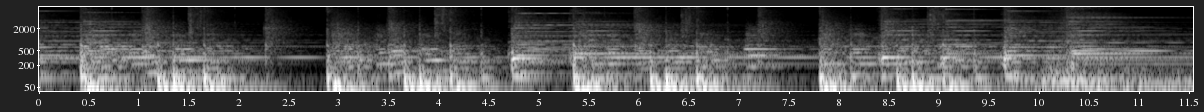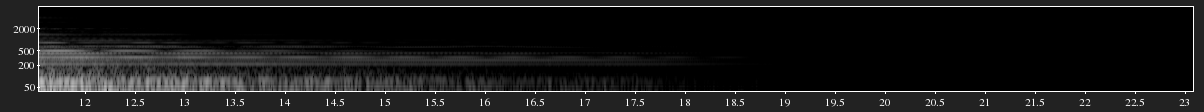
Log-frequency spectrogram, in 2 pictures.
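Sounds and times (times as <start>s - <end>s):
medieval bardcore music: 0.0s - 14.0s.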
